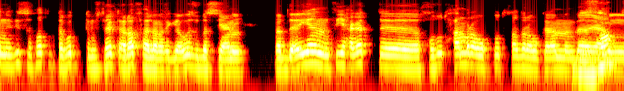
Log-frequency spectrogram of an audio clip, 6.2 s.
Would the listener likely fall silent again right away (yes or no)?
no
